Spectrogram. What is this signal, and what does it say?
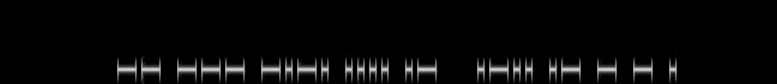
Morse code, heard as a keyed tone, about 20 wpm, 700 Hz. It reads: MOCHA LATTE
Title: Difficult Words with Hints - 20wpm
